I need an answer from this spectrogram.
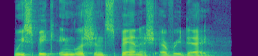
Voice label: fast we speak english and spanish everyday, accent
